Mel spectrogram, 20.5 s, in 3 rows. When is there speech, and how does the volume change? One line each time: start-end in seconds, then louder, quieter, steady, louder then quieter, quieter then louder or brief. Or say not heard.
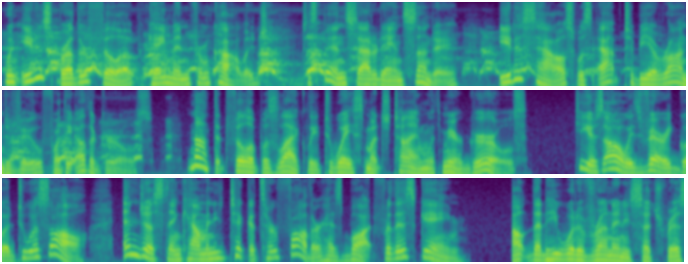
0.0-20.4 steady.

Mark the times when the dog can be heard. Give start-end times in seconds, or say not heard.
0.0-8.6.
